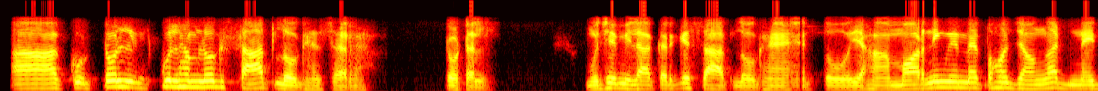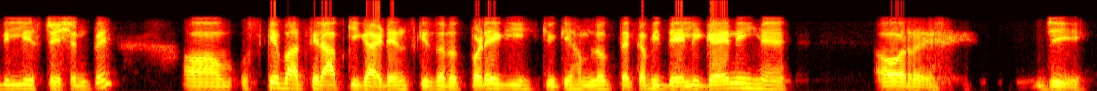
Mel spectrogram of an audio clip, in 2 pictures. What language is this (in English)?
Urdu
